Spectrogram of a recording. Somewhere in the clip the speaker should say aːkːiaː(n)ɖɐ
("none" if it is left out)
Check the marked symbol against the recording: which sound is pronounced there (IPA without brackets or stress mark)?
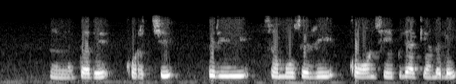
ɳ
